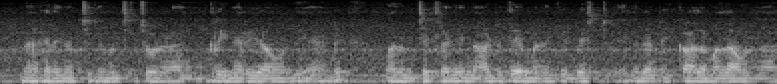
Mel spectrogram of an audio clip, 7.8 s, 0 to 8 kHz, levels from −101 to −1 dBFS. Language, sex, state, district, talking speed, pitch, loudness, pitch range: Telugu, male, Andhra Pradesh, Chittoor, 130 wpm, 105 Hz, -31 LUFS, 105-110 Hz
